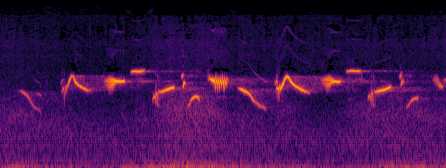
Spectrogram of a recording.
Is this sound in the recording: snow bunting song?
yes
